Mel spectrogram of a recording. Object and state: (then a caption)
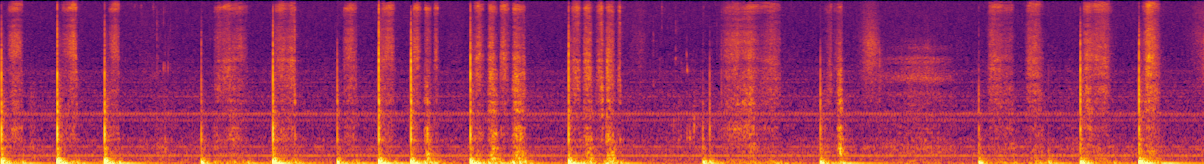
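Chalk drawing on a chalkboard. A white chalk stick held in the fingertips draws a face on a flat, dark, solid chalkboard. The clip is quiet, with a run of short, sharp taps and scratchy strokes as the chalk meets and drags across the board. A faint, steady low hum sits underneath.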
